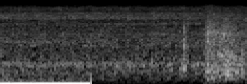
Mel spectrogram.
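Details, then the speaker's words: Quiet, steady airy hiss of CPAP (Beatmungsgerät) airflow with a brief low rumble that fades, from a man with sleep apnea treated in a sleep lab, now sleeping restfully on CPAP therapy. "durch die behandlung im schlaflabor kann udo bertram auch wieder erholsam schlafen keine störungen dank beatmungsgerät"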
